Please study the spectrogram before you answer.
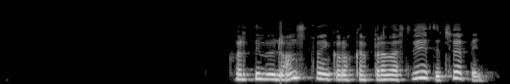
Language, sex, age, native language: Icelandic, female, 30-39, Icelandic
